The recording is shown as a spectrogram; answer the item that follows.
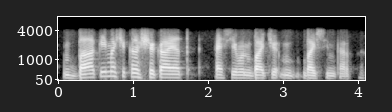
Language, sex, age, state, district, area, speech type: Kashmiri, male, 30-45, Jammu and Kashmir, Shopian, urban, conversation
